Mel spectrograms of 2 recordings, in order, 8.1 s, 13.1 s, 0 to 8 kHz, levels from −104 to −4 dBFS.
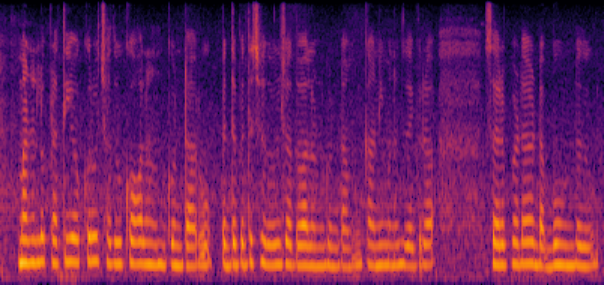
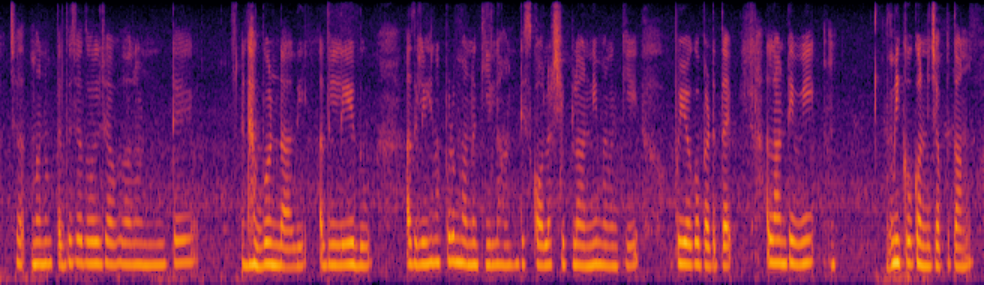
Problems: constant background noise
